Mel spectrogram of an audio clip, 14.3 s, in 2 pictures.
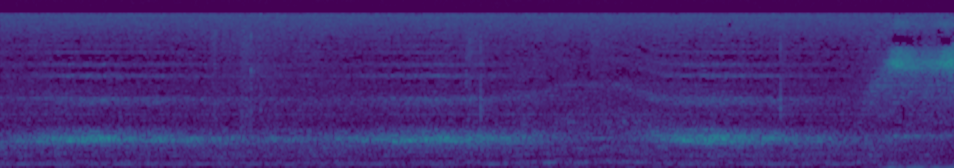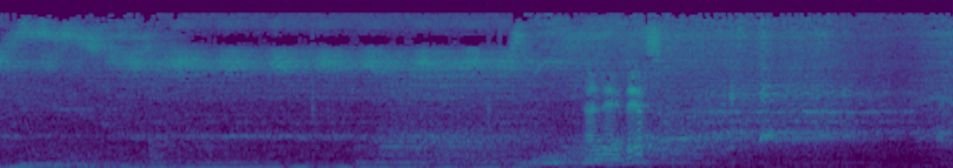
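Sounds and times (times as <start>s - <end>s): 
steady low drone: 0.0s - 14.3s
shrill electroacoustic sound transposed very high at 14 times speed: 3.0s - 14.3s
speech: 11.6s - 12.2s.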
